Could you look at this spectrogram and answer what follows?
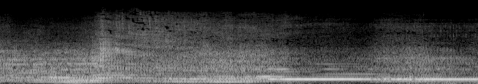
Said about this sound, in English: So, yeah, be prepared, boys and girls. You're going to be hearing a few more car noises.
